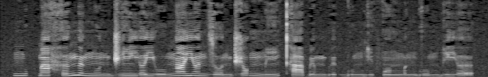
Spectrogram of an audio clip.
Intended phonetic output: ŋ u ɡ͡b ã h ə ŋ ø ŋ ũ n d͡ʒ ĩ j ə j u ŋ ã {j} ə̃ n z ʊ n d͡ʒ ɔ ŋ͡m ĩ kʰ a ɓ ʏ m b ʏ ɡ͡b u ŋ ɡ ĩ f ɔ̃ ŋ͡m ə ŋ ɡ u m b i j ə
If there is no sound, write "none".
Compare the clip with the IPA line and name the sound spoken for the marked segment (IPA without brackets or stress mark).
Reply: j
